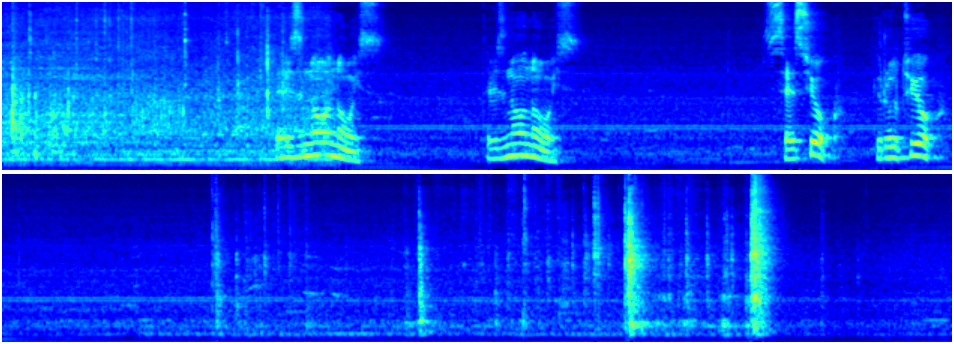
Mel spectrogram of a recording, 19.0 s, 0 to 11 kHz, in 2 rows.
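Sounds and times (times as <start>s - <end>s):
laser printer humming: 0.0s - 15.1s.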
